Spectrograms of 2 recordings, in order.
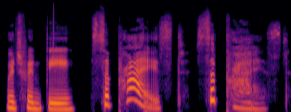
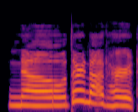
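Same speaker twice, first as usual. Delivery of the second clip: playful; 5 semitones higher, 5 dB louder, slower than usual. Acted. Mother answering in toddler talk.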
